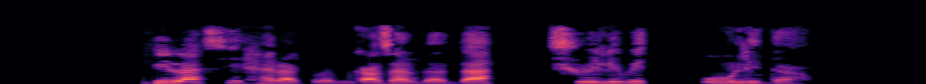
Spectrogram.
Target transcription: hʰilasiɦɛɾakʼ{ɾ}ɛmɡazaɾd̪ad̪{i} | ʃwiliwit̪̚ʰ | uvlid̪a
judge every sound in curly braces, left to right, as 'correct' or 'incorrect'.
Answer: incorrect: l, incorrect: a

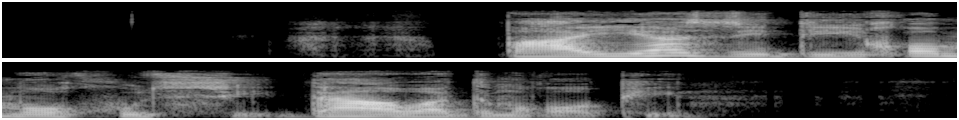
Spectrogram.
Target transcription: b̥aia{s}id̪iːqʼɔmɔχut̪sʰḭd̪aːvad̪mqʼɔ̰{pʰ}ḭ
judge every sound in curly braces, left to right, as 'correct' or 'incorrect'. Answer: incorrect: z, correct

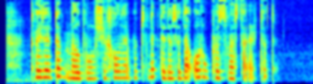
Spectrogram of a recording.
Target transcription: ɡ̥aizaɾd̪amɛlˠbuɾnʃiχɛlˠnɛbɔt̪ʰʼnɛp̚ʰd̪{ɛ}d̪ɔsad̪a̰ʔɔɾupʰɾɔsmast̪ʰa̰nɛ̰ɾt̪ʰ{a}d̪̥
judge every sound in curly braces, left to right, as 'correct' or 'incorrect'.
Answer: correct, correct

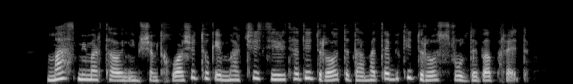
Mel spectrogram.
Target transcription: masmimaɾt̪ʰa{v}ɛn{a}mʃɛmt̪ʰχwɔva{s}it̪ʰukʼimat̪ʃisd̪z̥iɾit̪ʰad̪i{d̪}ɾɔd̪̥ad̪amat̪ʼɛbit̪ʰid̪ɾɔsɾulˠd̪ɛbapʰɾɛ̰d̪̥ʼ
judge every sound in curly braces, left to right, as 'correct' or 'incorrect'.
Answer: correct, incorrect: i, incorrect: ʃ, correct

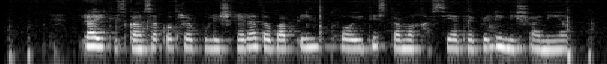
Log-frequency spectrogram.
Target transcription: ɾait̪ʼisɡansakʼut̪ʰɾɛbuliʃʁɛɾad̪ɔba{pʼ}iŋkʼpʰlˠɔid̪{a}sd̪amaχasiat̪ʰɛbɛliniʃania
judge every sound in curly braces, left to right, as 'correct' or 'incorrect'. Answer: correct, incorrect: i

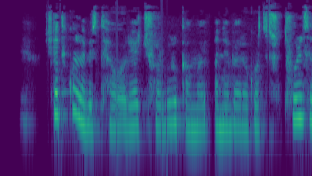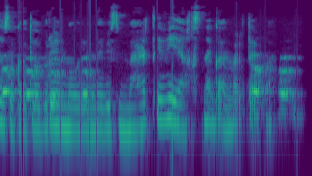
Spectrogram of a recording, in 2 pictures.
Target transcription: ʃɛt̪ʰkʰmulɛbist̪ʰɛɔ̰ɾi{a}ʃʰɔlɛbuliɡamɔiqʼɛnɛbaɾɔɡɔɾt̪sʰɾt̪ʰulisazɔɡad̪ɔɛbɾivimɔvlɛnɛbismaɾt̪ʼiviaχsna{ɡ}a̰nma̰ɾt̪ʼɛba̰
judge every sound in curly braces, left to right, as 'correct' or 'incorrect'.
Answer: correct, correct

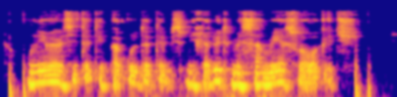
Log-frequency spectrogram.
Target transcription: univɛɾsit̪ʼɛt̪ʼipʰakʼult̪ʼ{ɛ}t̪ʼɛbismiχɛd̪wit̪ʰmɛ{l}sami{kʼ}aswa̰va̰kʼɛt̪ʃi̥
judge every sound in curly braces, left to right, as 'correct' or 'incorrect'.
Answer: correct, incorrect: none, incorrect: none

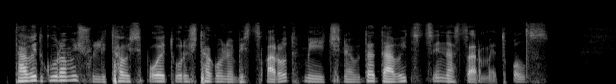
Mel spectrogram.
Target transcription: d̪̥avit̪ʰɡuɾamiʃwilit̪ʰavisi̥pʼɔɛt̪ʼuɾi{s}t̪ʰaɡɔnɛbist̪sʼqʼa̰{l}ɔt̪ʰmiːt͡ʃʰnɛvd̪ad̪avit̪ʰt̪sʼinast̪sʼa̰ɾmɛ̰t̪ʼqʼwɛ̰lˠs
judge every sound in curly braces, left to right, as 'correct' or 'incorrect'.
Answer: incorrect: ʃ, incorrect: ɾ

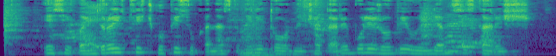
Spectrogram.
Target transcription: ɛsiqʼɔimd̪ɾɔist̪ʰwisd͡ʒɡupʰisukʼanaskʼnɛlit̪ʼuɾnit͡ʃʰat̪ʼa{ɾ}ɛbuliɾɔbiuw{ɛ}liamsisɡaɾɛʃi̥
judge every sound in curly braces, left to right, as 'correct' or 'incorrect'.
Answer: correct, incorrect: i

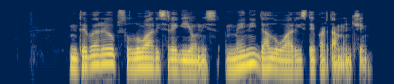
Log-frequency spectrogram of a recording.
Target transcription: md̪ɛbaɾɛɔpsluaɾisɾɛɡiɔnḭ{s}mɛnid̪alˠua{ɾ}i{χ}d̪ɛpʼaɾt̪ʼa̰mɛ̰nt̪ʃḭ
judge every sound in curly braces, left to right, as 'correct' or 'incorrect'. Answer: correct, correct, incorrect: s

